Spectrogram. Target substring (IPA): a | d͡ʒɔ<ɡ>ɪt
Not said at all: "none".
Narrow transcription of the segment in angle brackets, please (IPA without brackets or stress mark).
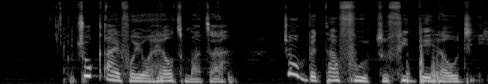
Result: b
